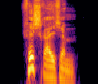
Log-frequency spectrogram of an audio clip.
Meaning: strong dative masculine/neuter singular of fischreich
- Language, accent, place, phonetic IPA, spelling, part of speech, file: German, Germany, Berlin, [ˈfɪʃˌʁaɪ̯çm̩], fischreichem, adjective, De-fischreichem.ogg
